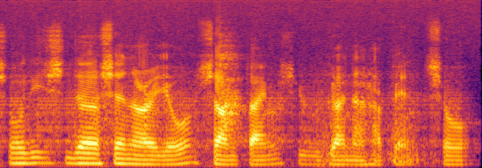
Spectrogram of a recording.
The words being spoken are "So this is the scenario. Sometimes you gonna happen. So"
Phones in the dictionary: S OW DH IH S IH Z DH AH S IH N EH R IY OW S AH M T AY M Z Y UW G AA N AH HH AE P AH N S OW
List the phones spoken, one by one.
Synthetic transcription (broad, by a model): S OW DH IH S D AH S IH N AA R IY OW S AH M T AY M S Y UW G AA N AH HH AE P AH N S OW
